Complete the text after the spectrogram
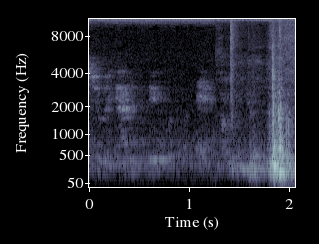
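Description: A washing machine button clicks as it is pressed.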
